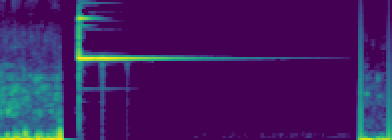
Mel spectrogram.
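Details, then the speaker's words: Subnado underwater scooter on paddleboard kit, switched from turbo mode by double click: single clear high beep fading over about two seconds, confirming slower trolling-speed mode. "This is on the turbo mode. If I click it twice, you'll hear it beep, and that's the slower mode."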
